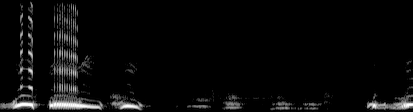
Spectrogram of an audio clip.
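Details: Spotted dove used as a decoy, cooing in the morning: an arched coo, a long descending coo and another rounded coo, then faint low murmurs, then a new phrase beginning at the end.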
